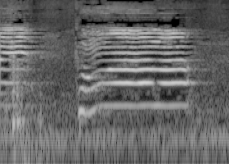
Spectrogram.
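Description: A high voice singing a devotional song: after a short break it holds one long, steady note, over a steady low hum.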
